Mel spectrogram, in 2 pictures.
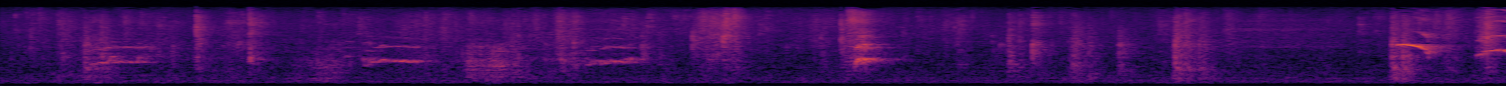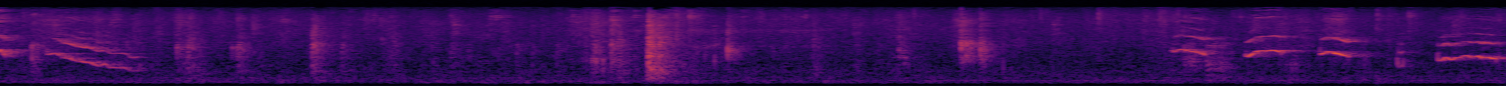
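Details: Chihuahua giving scattered high whines and short yips between quieter gaps, some calls sliding upward, with faint clicks and thumps throughout.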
